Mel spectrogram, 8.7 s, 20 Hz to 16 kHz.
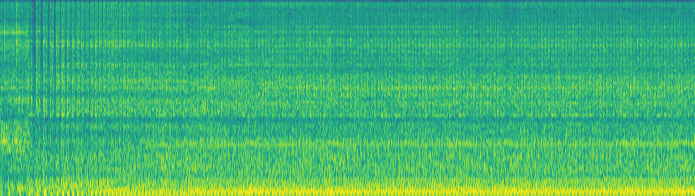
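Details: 1998 Yazoo YTKC22 three-wheel mower, single-cylinder, started on full choke with the air cleaner fitted. The engine catches, then settles into a steady, fairly even beat with no knocks or misses: it runs normally.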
